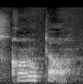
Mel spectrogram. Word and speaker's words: content: The fourth adjective is content. Content. You don't pronounce T, it is in this masculine form singular.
